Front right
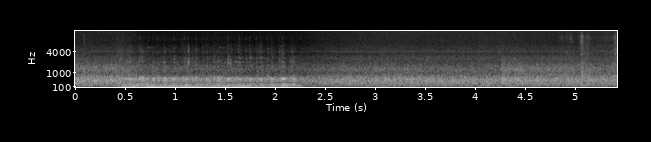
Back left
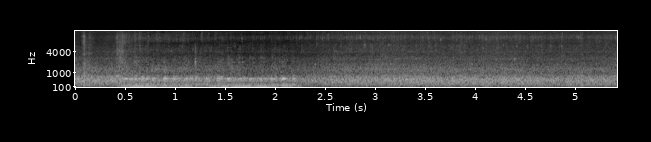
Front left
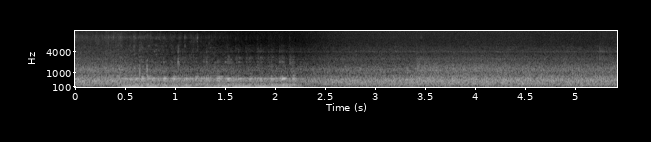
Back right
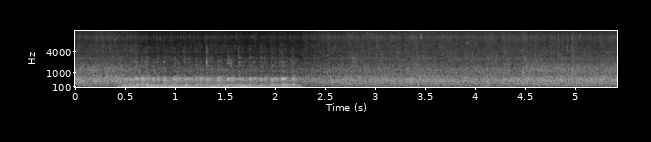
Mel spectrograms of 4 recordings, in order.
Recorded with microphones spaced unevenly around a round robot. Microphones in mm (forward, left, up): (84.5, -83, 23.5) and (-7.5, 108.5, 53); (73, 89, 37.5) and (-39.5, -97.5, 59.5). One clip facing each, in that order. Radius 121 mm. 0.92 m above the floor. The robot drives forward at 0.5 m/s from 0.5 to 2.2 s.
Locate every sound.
Only background noise.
